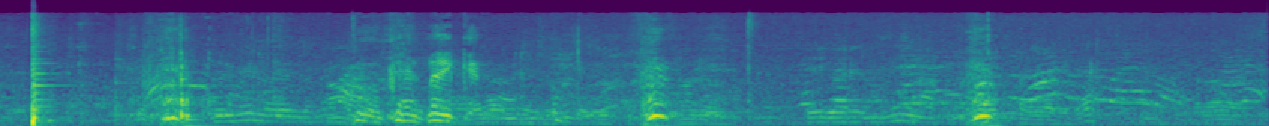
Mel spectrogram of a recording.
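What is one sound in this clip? Men talk close by.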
